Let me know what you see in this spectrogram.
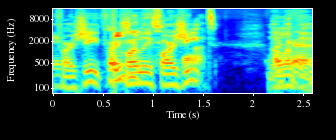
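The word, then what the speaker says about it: Fargeat: The substance, Coralie Farget. No, no. This is no. I think the G is a J sound, so this would be a Farjit. Farjit.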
